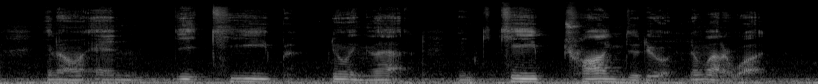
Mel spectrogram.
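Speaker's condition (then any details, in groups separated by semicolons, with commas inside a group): Friedreich's ataxia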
